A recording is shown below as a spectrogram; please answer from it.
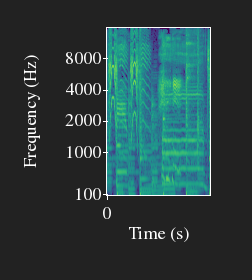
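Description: Children's background music with a steady beat, with two quick squeaky cartoon sound effects near the start, each sweeping up and back down in pitch.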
